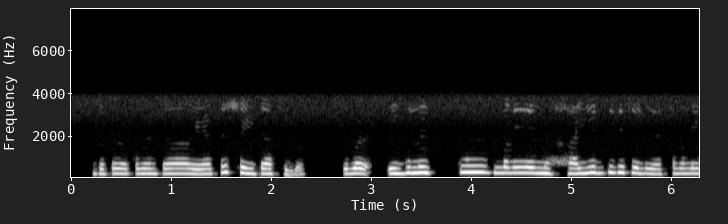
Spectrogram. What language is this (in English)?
Bangla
